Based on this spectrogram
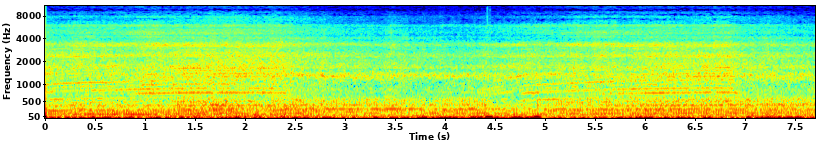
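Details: Pulse Force 50cc two-stroke scooter road test after fuel-starvation fix, GoPro on bike, 14-stone rider, hitting 37 and still picking up. Crisp even buzz climbing steadily in pitch, no bogging or misfire; normal acceleration.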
